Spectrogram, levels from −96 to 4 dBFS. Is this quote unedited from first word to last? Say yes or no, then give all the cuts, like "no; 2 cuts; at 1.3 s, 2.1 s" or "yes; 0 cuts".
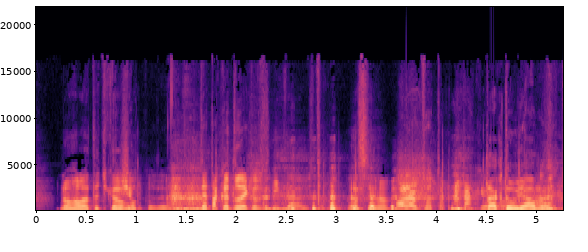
no; 1 cut; at 1.0 s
